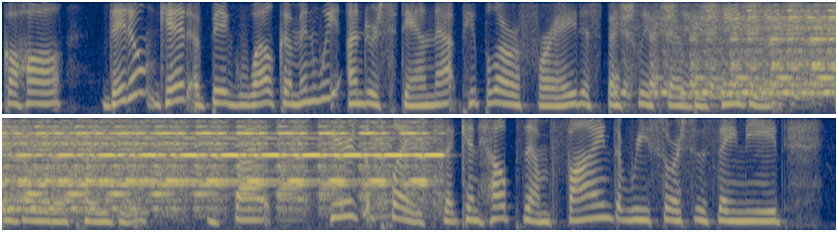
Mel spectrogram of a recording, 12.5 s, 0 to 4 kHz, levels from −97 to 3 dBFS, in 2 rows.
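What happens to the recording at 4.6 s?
A feedback howl starts at 4.59 s: a shrill tone near 2 kHz swells out of the speech, the loop repeating roughly every 300 ms, until it stands about 11 dB above the talker at its loudest, then stops at 9.74 s. Two devices sharing one room on the call form a loop, microphone to loudspeaker and back, that gains level on each pass, so the repeats build and narrow onto the frequency the loop favours rather than dying away.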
